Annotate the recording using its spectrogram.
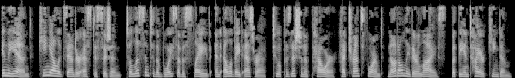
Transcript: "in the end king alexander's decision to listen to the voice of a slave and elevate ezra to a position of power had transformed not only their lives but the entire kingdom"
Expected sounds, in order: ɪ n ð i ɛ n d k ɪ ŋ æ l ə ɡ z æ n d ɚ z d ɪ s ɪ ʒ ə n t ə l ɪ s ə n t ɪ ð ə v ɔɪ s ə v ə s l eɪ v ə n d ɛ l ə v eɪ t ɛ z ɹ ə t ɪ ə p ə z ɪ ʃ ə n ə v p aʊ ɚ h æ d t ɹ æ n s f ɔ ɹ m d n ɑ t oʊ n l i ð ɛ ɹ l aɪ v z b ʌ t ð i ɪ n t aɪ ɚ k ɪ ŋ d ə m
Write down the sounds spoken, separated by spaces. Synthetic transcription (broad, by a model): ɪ n ð i ɛ n d k ɪ ŋ æ l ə ɡ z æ n d ɚ s d ɪ s ɪ ʒ ə n t ə l ɪ s ə n t ɪ ð ə v ɔɪ s ə v ə s l eɪ v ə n ɛ l ə v eɪ t ɛ z ɹ ə t ɪ ə p ə z ɪ ʃ ə n ə v p aʊ ɚ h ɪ d t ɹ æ n s f ɔ ɹ m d n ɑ t oʊ n l i ð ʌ ɹ l aɪ v z b ʌ t ð i ɪ n t aɪ ɚ k ɪ ŋ d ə m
